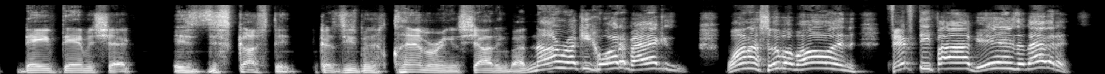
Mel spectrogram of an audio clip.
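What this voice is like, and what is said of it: Imitates another person's voice. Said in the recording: “That's my Dave impression. ... It's my Dave impression.”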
